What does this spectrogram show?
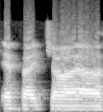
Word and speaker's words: FHIR: And you know that in English, FHIR sounds like fire, and I thought that was a pretty poor joke when we first did that.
